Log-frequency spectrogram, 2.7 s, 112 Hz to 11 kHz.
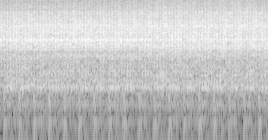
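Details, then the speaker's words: VW T5 Transporter 2.5 TDI at idle: fast, even ticking knock over the diesel clatter, steady with engine speed, with pulsing felt in the hose to the air box; worn camshaft lobes and tappets confirmed, needing new camshafts and lifters. "Knocking the way you feel it you feel it mostly you feel the vibration from the hose to the air box and when you disconnect the hose it's obvious it sucks in there so unfortunately we have just diagnosed A Worn chem shift and tap it so it's kind of a big job"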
